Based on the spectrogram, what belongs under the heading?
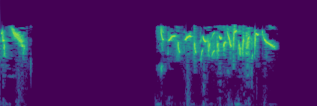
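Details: Short high note group followed by a sustained stretch of rapid goldfinch twittering, mixing quick chirps, trills and downslurred whistles.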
